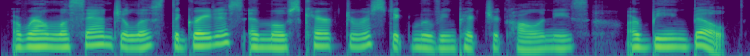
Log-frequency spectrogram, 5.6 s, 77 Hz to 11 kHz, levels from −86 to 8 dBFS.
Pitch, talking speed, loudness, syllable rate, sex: 180 Hz, 150 wpm, -20 LUFS, 5.6 syllables/s, female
